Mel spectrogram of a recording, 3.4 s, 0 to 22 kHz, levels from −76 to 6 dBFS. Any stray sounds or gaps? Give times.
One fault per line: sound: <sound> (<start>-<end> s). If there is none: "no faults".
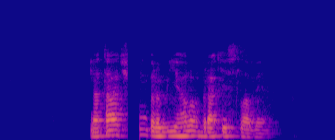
sound: dropout (1.3-1.4 s)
